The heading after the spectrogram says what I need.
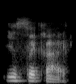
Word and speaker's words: Isekai: That's how you pronounce it, Gorilla. Isekai.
